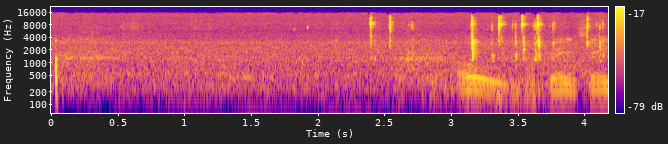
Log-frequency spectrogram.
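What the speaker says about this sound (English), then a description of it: "Here he is typing away, looking something up" Quiet typing on a computer keyboard comes in short clustered clicks near the end, mixed with a faint voice.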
